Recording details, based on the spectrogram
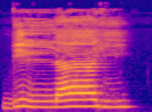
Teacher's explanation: जब जेर आएगी अल्लाह से पहले, लाम लफ्ज से पहले जेर आती है अल्लाह के नाम में, तो हम उसको बारीक पढ़ते हैं, उसको मोटा नहीं करते हैं, बिल्ला नहीं पढ़ेंगे, बी बा कसरा भी, बिल्लाही।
